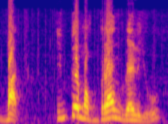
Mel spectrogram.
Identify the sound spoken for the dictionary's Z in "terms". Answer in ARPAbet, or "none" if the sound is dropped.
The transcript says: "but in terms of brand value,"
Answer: none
